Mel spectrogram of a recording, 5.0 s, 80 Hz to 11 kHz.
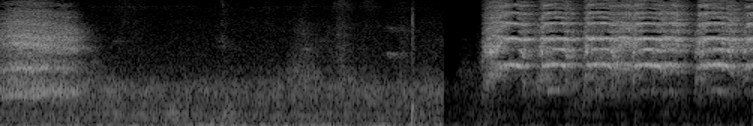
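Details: Young unrelated pair of white-bellied caiques, the hen from last season and the male from the season before, about 12 months old. Harsh, harmonic screeches: a short burst at the start, then a quiet gap and a sustained two-second screech.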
